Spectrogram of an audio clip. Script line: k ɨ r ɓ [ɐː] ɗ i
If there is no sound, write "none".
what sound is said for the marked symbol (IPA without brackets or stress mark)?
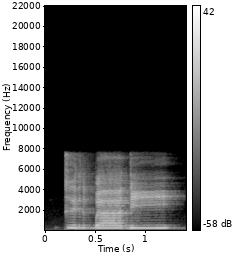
ɐː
